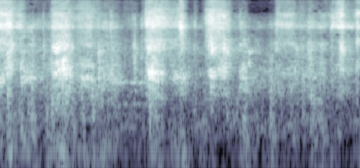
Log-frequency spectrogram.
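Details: Pugs in playful fighting, with raspy snorting bursts and breathy huffs roughly once a second, rising and falling unevenly, amid light scuffling noise.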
